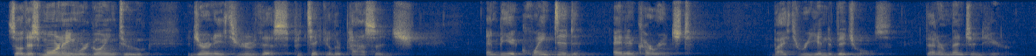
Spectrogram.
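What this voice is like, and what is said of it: Hoarse, fading voice. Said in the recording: “I seem to be losing my voice ... Hopefully my tea with honey will soothe the raging beast.”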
